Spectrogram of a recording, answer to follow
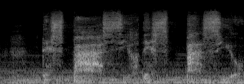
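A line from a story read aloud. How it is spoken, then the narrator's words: Murmuring. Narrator (Spanish): murmuré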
